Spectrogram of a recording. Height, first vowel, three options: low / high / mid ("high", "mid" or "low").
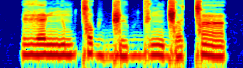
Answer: mid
